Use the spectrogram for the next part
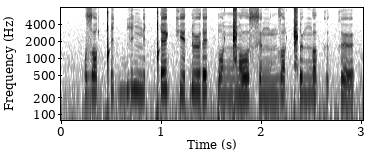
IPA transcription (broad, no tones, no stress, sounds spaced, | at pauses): z ɔ ǃ i ɡ͡b i ŋ e ǃ e kʲ e ɗ ʉ ɾ e ɡ͡b ɔ ŋ͡ǁ o s ʏ ŋ ʏ n z ɔ ǁ ʉ ŋ ʌ k ʏ k ʏ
